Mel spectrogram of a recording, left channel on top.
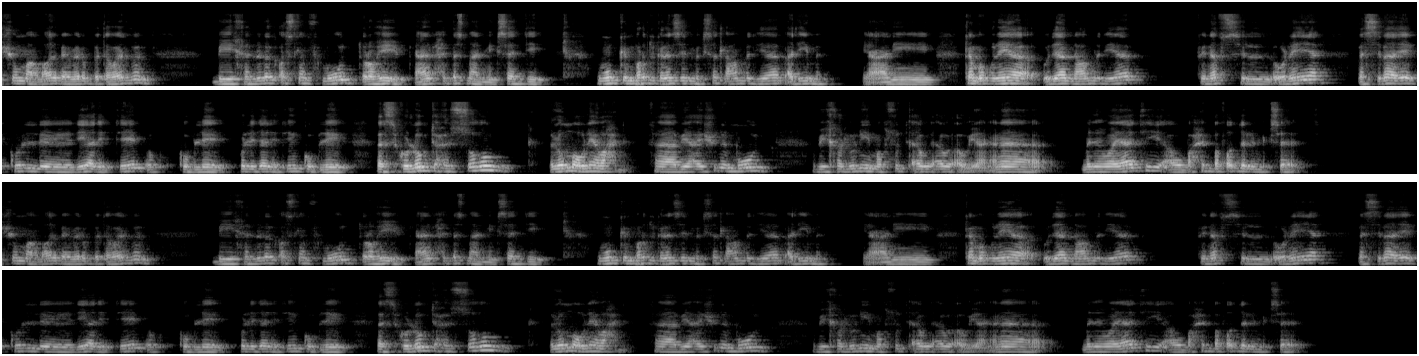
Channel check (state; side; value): quieter; right; 6.4 dB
